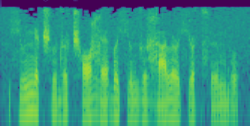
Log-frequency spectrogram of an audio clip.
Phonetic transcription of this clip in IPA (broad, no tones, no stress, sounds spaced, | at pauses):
ç ɯ ɲ ɛ t͡ʃʰ ɯ d ə˞ t͡ʃʰ ɔ ɮ ɛ ɓ ə ç ɯ n z ɯ ɮ a l ə˞ ç ə˞ t͡sʰ ø m b ʊ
